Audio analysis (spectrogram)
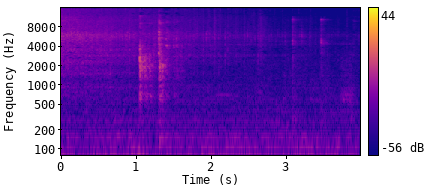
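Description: Hot tempering of cumin, curry leaves and a pinch of asafoetida hits a pot of sambhar with a loud hiss that fades into a soft, steady sizzle, punctuated by a few light metallic clinks.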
